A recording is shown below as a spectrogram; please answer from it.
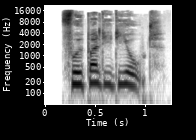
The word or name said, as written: fodboldidiot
